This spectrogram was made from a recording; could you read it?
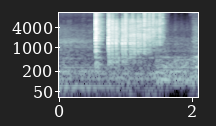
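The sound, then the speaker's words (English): A sharp clack, then a quick rattling tumble of dice clattering across a table for about a second before settling. No voices. “Gotta love birthday dice.”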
